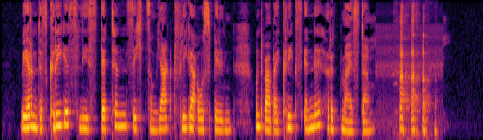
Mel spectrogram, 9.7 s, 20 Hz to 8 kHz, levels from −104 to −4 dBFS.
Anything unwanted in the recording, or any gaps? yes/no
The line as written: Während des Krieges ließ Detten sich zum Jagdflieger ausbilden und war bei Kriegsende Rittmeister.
yes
